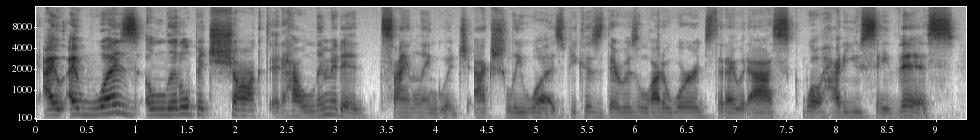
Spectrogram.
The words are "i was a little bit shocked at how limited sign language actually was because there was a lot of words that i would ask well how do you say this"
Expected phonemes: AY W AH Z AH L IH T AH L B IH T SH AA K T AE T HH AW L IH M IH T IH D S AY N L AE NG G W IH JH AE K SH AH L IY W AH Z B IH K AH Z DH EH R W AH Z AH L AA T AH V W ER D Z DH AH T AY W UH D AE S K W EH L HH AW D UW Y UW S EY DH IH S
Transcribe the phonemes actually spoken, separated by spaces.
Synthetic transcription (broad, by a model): AY W AH Z AH L IH T L B IH T SH AA K T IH T HH AW L IH M IH T IH D S AY N L AE NG G W IH JH AE K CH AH L IY W AH Z B IH K AH Z DH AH R W AH Z AH L AA T AH V W ER D Z DH AH T AY W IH D AE S K W EH L HH AW D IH Y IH S EY DH IH S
